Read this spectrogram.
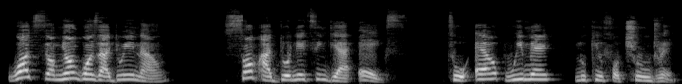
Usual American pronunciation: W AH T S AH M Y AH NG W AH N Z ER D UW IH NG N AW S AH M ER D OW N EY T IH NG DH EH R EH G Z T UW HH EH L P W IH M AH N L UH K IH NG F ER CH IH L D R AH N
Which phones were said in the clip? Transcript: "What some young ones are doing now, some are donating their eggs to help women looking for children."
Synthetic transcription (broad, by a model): W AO T S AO M Y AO NG W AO N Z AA D UW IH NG N AW S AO M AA D OW N EY T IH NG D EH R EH G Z T UW HH EH L P W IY M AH N L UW K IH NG F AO CH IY L D R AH N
